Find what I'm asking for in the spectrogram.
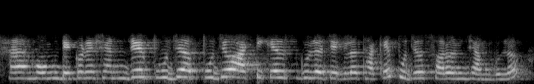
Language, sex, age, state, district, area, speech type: Bengali, female, 18-30, West Bengal, Purulia, rural, conversation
